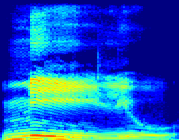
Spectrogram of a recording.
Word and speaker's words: milho: You're just, you know, it's there, but you don't pronounce the letter H when you say this word born in Brazilian Portuguese. Milu.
